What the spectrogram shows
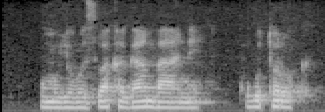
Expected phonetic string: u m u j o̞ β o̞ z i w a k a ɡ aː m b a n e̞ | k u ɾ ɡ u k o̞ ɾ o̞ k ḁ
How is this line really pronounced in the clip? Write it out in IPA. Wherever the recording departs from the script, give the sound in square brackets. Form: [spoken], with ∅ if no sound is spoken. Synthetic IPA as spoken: u m u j o̞ β o̞ z i w a k a ɡ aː m b a n e̞ | k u [∅] ɡ u [t] o̞ ɾ o̞ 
